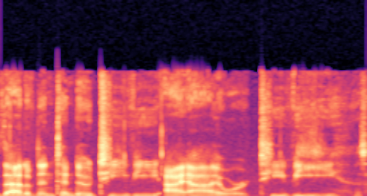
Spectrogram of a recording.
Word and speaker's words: TVii: Our first story is that of Nintendo Tvii, or Tvii is how it's pronounced.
